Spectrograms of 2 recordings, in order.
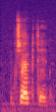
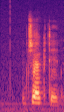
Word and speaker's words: objected: bothered, bothered, 드음으로 끝나면 이드로 발음한다. 첫 번째 단어를 들어볼까? objected, objected, 자, 그래서 지금 보면 여기는 트 발음이 나고 여기는 드 발음, 여기는 이드 발음이 난다는 걸 알 수 있어.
